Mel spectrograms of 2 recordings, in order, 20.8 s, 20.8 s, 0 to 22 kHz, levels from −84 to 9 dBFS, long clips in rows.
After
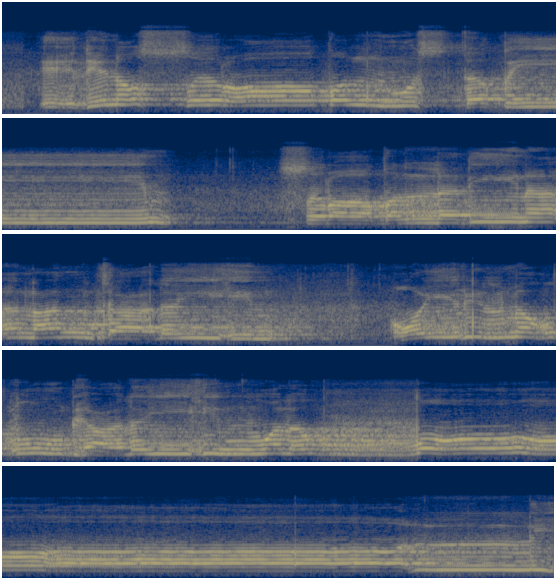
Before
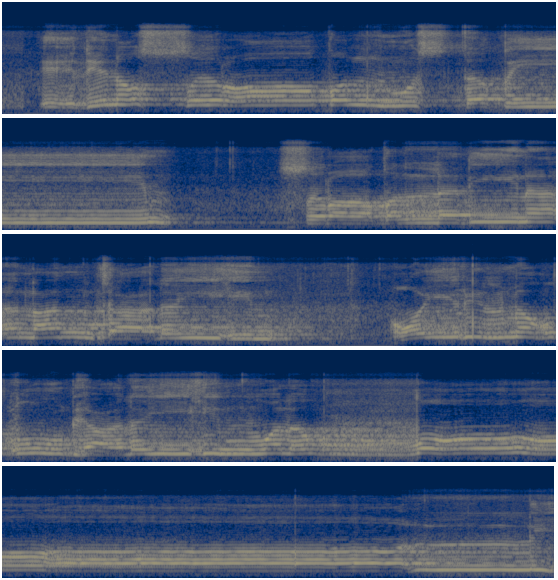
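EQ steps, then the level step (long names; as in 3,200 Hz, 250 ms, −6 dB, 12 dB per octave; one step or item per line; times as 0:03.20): low-pass filter 2,300 Hz 12 dB per octave
low-shelf EQ 270 Hz −8 dB
+8.0 dB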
